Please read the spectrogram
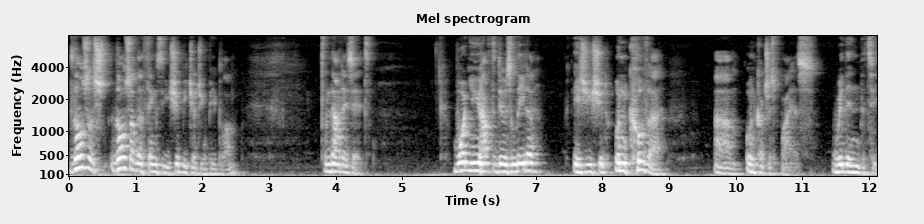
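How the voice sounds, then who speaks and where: At a moderate pace broken by long, frequent pauses, a man with a fairly high pitch and dark, mellow tone speaks with vocal fry and big swings in loudness, his voice carrying audible room echo. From northern England, Burnley, Lancashire. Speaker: leadership mentor, ex-army. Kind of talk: lecture. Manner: halting, many fillers.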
